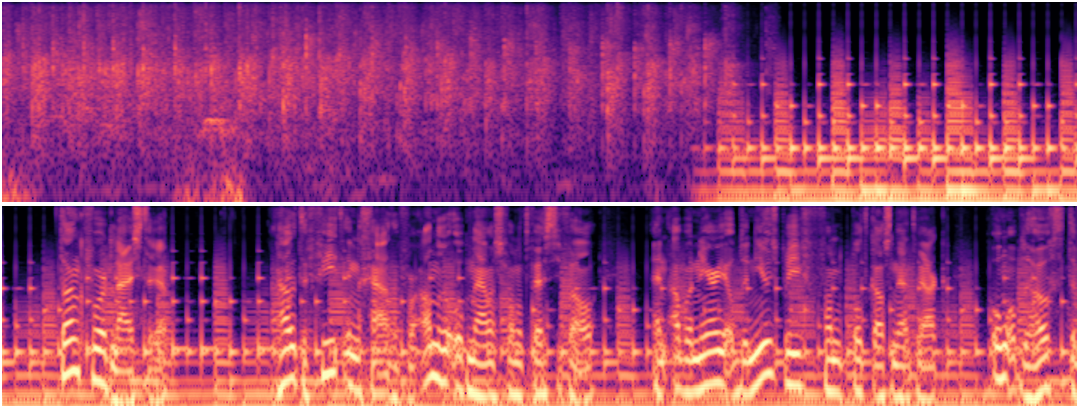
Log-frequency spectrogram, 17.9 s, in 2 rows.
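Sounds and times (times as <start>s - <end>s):
crowd applause: 0.0s - 6.4s
music with a strong bass beat: 5.8s - 17.9s
speech: 9.5s - 10.5s, 11.2s - 17.9s.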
